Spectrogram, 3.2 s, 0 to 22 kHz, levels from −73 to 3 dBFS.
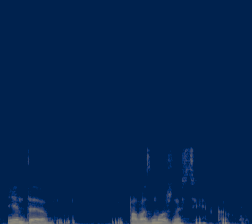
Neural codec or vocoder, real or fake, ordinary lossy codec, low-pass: codec, 16 kHz, 4.8 kbps, FACodec; fake; none; none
